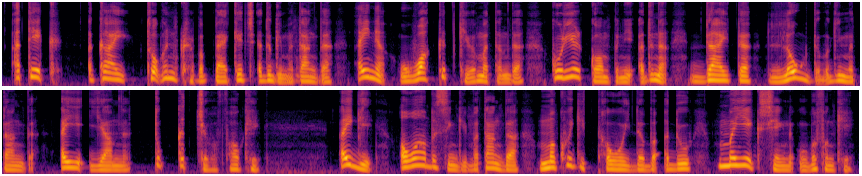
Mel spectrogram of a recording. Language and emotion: Manipuri, disgusted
